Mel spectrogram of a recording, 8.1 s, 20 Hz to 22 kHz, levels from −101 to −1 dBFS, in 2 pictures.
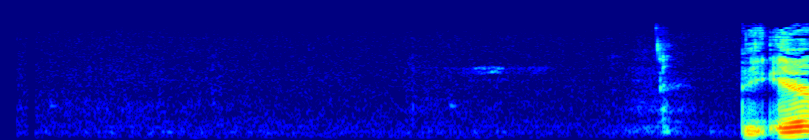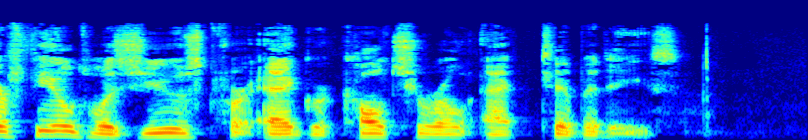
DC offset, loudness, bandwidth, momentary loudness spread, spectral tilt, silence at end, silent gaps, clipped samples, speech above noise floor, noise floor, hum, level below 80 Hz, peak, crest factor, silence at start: under 0.1%; -27 LUFS; 11.5 kHz; 16 LU; -4.5 dB/octave; 0.65 s; none; under 0.1%; 55 dB; -82 dBFS; none; -74 dBFS; -6 dBFS; 24 dB; 3.7 s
